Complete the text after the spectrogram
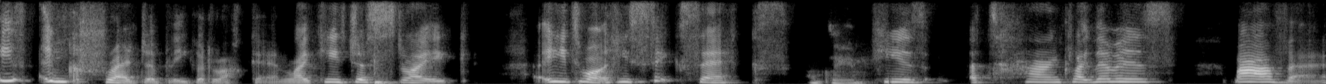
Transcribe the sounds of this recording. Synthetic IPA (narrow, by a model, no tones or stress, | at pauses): hizɪ̃nkʰɹ̥ɛdəblḭɡʊdˡlə̰kɪ̰̃ŋlaɪkhizd͡ʒəstlaɪk | itʰəmɔiz̥sɪksɪks | dhiɪz | ətʰãŋkʰlaɪk̚ðəɹɪz̥ | maːvə̰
